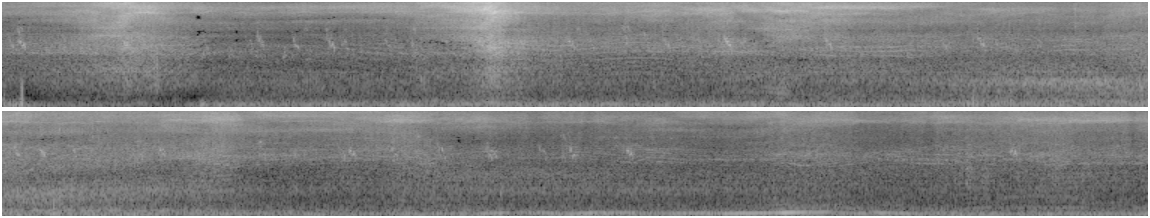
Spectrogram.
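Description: Wind rumbling on the microphone outdoors, with a couple of stronger gusts in the first seconds. Past the middle, a low hum rises and falls in pitch for a few seconds.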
